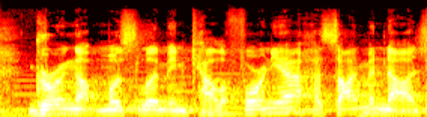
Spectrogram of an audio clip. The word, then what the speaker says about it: Hasan Minhaj: Everyone that says your name says Hasan Minhaj. Yeah, but the real way you pronounce it, it's Hasan Minhaj.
